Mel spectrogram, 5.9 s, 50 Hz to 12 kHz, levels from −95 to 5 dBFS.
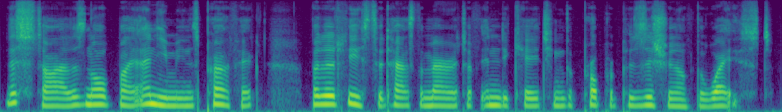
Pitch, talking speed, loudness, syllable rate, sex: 195 Hz, 235 wpm, -17 LUFS, 6.1 syllables/s, female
